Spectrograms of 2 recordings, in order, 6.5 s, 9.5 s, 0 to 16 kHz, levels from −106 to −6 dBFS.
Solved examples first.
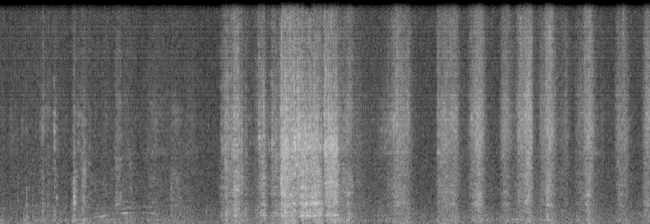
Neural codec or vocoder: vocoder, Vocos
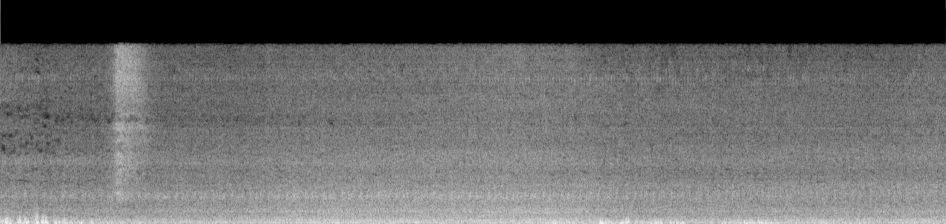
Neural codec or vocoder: vocoder, BigVGAN v2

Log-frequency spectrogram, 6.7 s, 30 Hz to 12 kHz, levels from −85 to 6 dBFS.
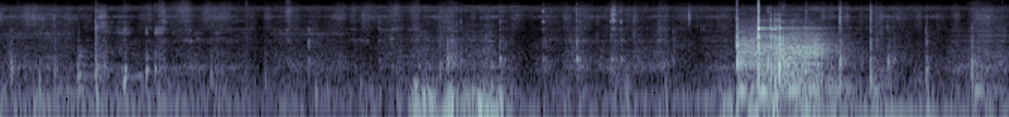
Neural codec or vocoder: none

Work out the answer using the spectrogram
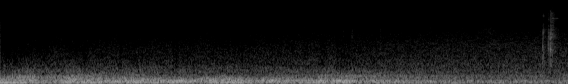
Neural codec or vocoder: none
